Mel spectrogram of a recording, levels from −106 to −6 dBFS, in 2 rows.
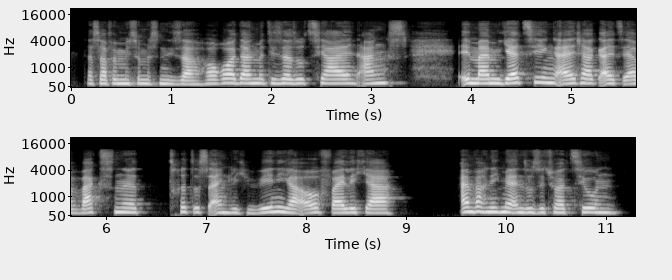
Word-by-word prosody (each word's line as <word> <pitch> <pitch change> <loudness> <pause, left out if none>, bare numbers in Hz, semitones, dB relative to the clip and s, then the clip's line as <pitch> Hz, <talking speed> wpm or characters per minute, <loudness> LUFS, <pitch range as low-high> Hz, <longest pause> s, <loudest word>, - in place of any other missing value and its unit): das 195 -1 -9
war 200 - +2
für 205 +1 -3
mich 200 0 +1
so 200 - -4
'n - - 0
bisschen 195 +1 -3
dieser 175 -2 -2
Horror 200 +4 +2
dann 215 -1 +2
mit 215 -1 -2
dieser 210 0 0
sozialen 210 0 -1
Angst. 225 +2 -3 0.5
In 220 - +2
meinem 215 0 +5
jetzigen 230 +3 +2
Alltag 215 +1 +2
als 200 -2 +1
Erwachsene 200 +3 -1 0.3
tritt 230 -2 -6
es 215 -1 -6
eigentlich 190 -2 -2
weniger 210 -1 +2
auf, 205 +2 -2
weil 190 0 +2
ich 200 0 -2
ja 185 -1 +1 0.7
einfach 235 0 +3
nicht 225 0 +2
mehr 215 -3 +3
in 205 - 0
so 205 - -1
Situationen 200 0 -3
205 Hz, 180 wpm, -23 LUFS, 195-220 Hz, 0.7 s, meinem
